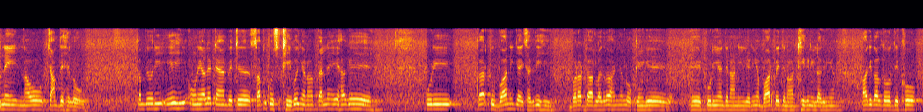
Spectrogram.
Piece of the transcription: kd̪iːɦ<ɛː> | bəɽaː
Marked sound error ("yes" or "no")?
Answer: yes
